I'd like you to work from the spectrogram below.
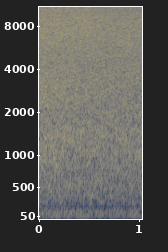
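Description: Waterfalls on either side of a floating bridge in a tropical greenhouse, a dense steady roar of falling water, loud and unbroken for about a second with no talk.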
